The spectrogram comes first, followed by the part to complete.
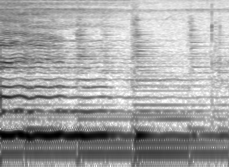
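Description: A voice humming one long held note over acoustic guitar. The voice drops away a little past halfway, leaving a quieter ringing chord.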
